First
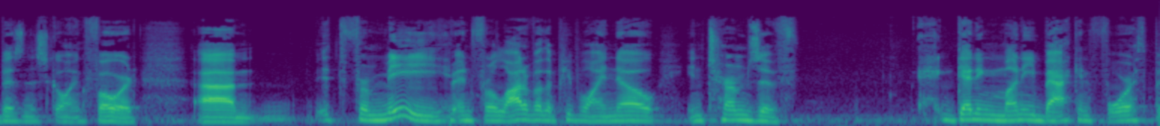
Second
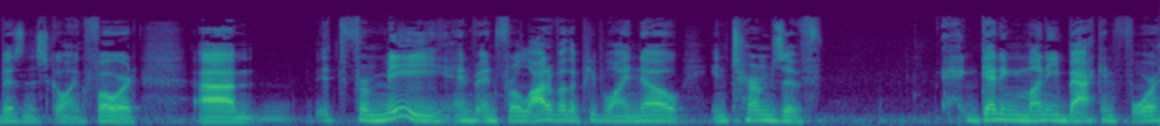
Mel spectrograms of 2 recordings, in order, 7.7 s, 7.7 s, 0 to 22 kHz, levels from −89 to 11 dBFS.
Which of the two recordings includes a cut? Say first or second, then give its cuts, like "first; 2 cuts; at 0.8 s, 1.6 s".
first; 1 cut; at 3.0 s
